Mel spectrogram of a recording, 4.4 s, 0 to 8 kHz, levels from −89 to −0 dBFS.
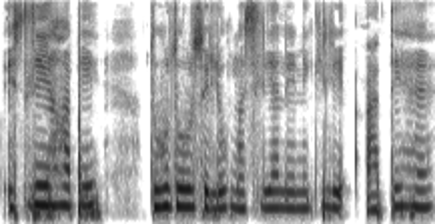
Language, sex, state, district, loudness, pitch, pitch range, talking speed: Hindi, female, Uttar Pradesh, Gorakhpur, -16 LUFS, 230 Hz, 220-245 Hz, 165 wpm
